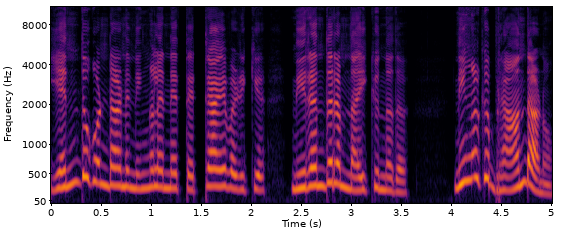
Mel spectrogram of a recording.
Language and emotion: Malayalam, angry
